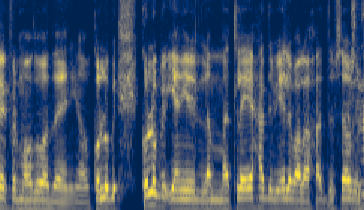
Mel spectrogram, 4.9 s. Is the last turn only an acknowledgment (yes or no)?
no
